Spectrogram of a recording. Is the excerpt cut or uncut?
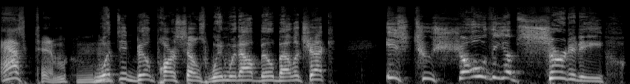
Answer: uncut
